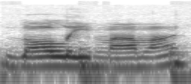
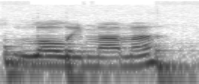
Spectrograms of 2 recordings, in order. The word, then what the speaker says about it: Lolli Mama: on here is dolly lolli lolli mama damn it this is my second time pronouncing it wrong lowly mama next one is similar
